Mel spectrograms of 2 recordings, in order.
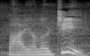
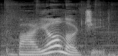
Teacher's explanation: the stress is over the second syllable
